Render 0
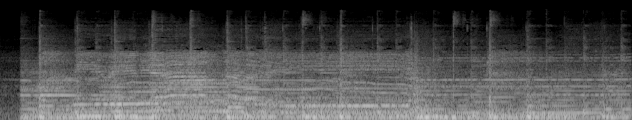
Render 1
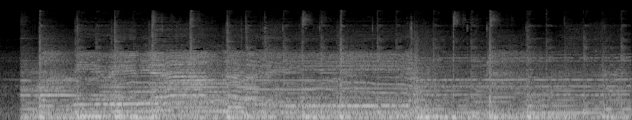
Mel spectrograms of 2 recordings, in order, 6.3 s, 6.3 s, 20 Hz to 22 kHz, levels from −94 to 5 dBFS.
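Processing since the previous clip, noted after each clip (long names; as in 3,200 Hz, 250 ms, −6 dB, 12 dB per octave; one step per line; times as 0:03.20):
high-pass filter 53 Hz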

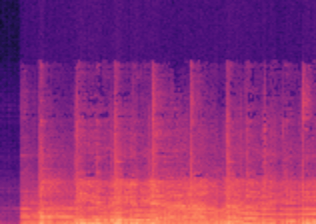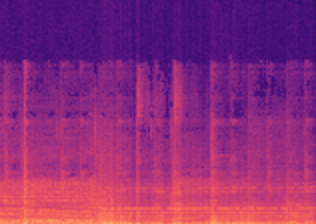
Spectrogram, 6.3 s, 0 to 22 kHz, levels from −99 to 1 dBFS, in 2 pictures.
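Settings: spectral envelope flattened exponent 0.6
level +6 dB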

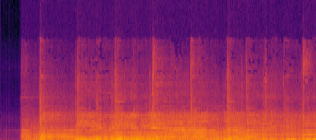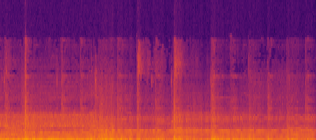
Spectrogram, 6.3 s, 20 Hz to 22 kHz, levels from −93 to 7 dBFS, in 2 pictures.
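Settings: leveller curve on the samples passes 1
level −3.5 dB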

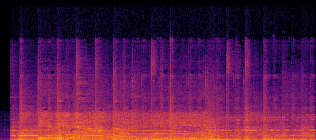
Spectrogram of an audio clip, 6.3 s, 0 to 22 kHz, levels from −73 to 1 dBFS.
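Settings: double-tracking delay 32 ms −3 dB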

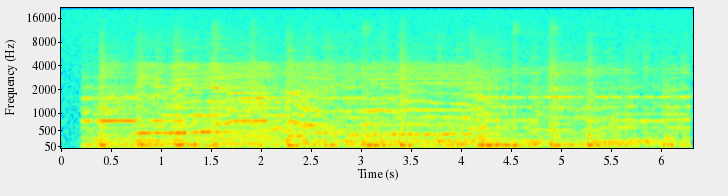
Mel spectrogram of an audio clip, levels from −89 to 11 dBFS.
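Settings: background noise white −32 dBFS
level +3.5 dB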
